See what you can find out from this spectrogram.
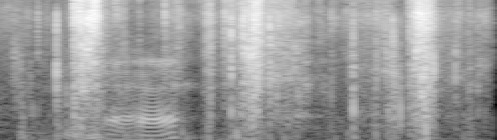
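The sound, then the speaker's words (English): A sealed paper envelope being torn open, with crinkly rustling and tearing bursts over a few seconds as a person talks. “I have this envelope here that I sealed before we started playing. Uh-huh. And I'm going to open it now.”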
